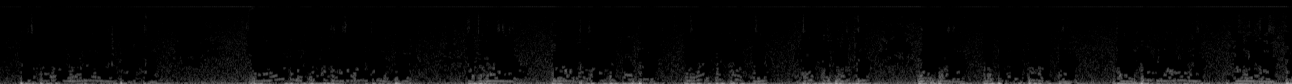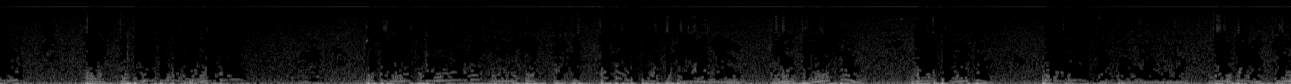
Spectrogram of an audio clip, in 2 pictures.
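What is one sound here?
A middle-aged man talks with animation into a handheld microphone.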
